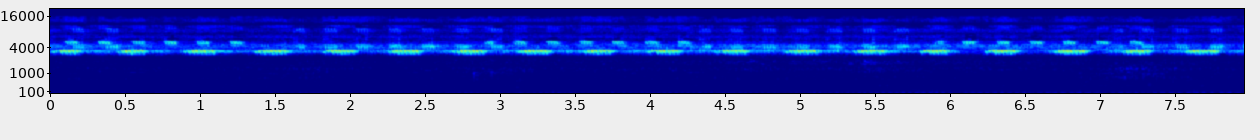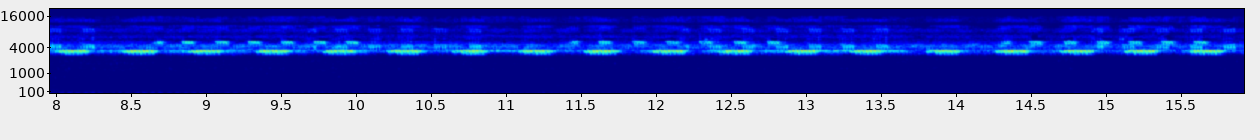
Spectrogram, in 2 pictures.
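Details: Crickets with other insects singing together in deep autumn, a dense orchestra of regular high chirps around two per second, overlaid by a faster stuttering trill that comes and goes in short runs.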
